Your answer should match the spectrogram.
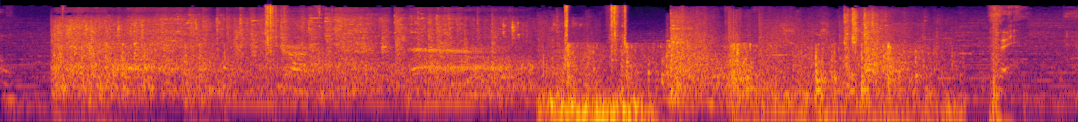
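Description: A crash sound effect over music: a loud noisy crash with a heavy low boom about halfway through, along with scattered sharp cracks.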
